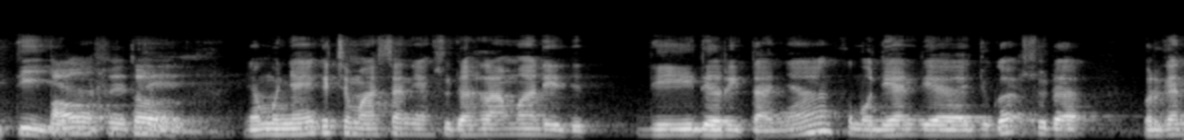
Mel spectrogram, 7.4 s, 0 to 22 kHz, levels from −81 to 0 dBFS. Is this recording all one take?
yes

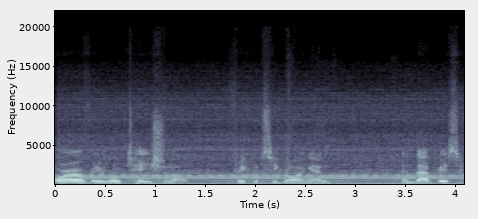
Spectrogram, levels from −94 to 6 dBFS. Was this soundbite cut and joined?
no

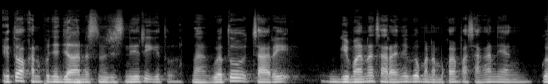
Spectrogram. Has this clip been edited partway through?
yes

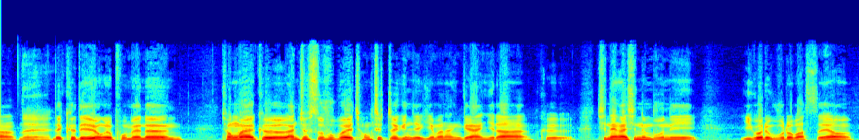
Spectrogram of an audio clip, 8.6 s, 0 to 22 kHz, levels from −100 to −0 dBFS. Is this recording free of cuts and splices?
no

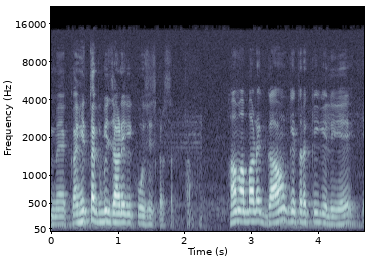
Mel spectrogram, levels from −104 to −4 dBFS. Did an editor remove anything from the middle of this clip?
no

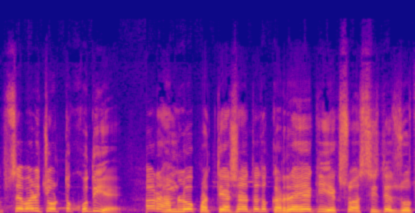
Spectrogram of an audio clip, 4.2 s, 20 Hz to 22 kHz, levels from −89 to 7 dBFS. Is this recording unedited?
no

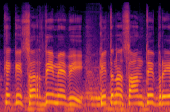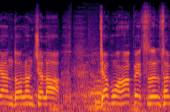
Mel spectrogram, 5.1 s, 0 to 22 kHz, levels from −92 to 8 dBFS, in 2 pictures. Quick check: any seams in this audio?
yes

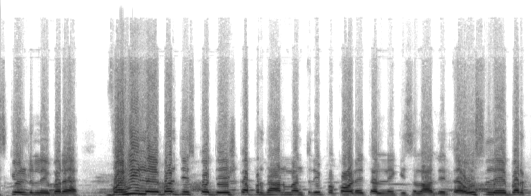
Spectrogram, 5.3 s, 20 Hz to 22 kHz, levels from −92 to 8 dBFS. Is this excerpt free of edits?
yes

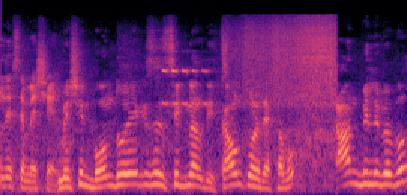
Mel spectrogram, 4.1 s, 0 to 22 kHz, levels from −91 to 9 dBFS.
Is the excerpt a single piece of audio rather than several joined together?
no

